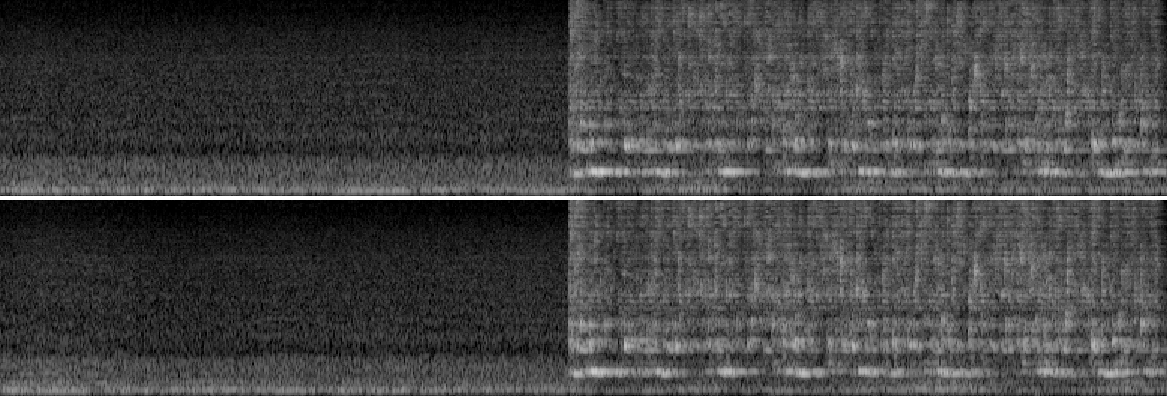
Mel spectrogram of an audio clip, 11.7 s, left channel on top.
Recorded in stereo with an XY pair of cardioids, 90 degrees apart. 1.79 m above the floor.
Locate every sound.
5.7 s dripping: 45° right, 1.5 m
